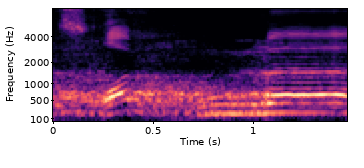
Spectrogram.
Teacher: Kita tekan lalu kita panjangkan, cukup satu alif, tidak lebih.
